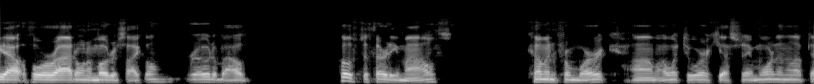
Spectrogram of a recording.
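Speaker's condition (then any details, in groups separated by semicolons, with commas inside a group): No condition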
